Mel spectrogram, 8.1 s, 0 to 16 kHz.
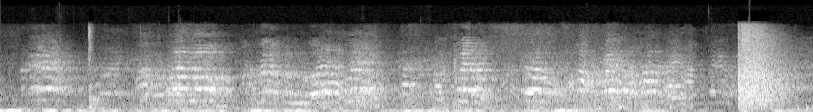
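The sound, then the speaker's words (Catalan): Loud, overlapping shouting from several voices in the Spanish Congress of Deputies on 23 February 1981, as a Civil Guard lieutenant colonel stages a coup during the investiture vote session, broken by a sharp gunshot early on and a harsher burst of gunfire near the end. “Aquí va començar l'estimada de trets.”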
